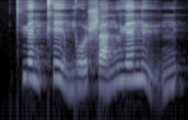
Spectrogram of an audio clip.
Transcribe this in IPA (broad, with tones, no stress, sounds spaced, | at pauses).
t̪ʰ ɥ ɛ˥˧ n kʰ e˥˩ ɪ̯ m j o˧˥ ʊ̯ ʂ a˧˥ n l ɥ ɛ˥ n y̰˨˩˦ n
